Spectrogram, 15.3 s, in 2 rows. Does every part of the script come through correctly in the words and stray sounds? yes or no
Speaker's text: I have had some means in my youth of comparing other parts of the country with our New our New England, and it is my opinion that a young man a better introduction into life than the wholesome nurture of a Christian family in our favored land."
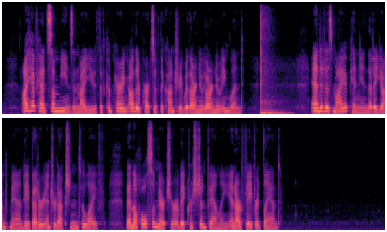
no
